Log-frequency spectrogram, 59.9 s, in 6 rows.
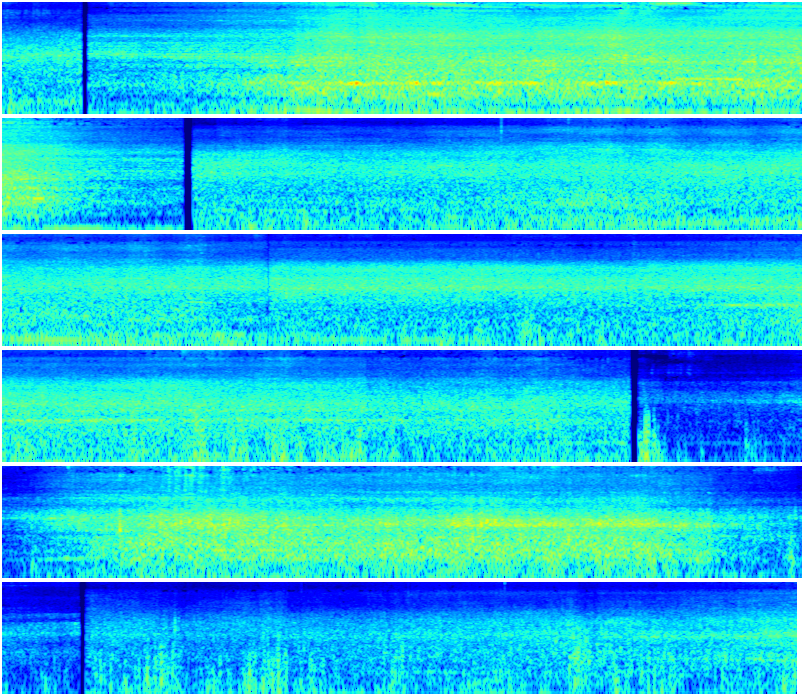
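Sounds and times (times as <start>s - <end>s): train rolling past: 0.0s - 59.9s
wheels rumbling on rails: 0.0s - 59.9s.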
